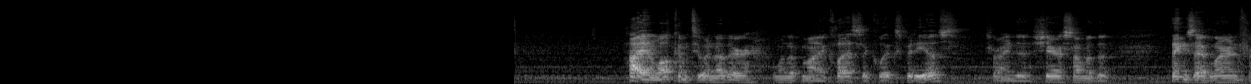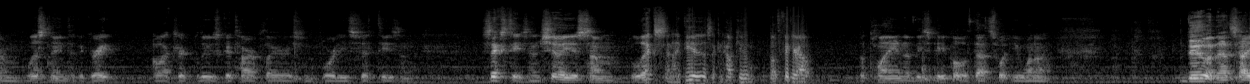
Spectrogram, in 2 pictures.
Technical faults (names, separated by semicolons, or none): block size mismatch (truncated)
